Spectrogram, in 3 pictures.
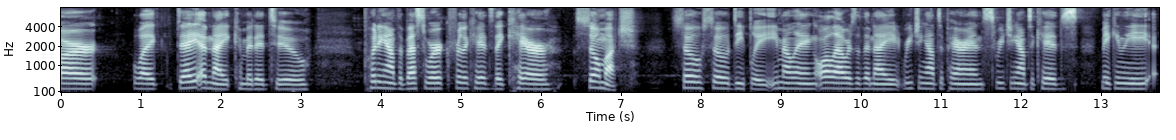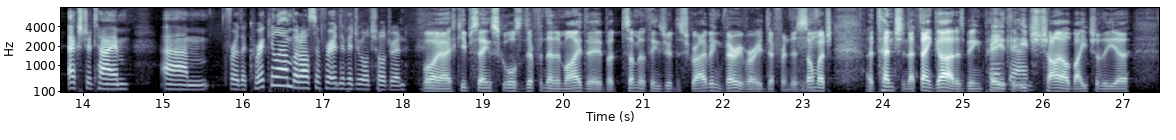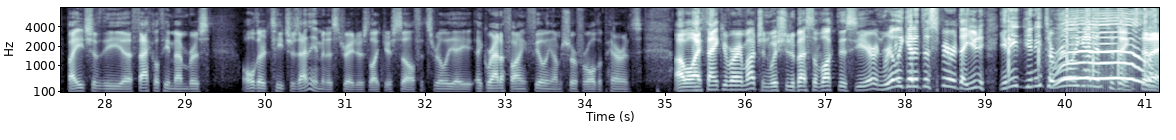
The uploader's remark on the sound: Live from Yeshivat Noam Yom Ruach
